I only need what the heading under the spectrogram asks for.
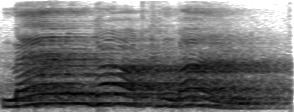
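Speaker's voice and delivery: slow, loud, ringing declaration; echoing proclamation. Retold or imitated. Recalling words echoing at his ordination, slow loud ringing. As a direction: let it ring out as if echoing through a church. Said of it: "I heard echoing through the air".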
